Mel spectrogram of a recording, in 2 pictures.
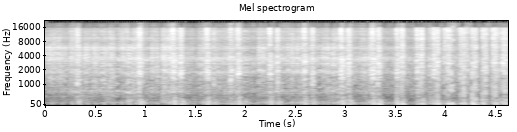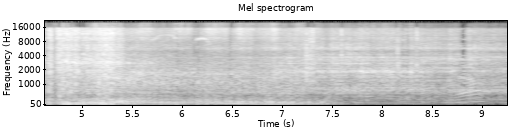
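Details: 1969 Ford F250 first start after 11 years sitting: uneven cranking chuffs, engine catches briefly on fuel, surges and dies, won't keep running; a large disconnected vacuum line at back of engine heard sucking is suspected as part cause.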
